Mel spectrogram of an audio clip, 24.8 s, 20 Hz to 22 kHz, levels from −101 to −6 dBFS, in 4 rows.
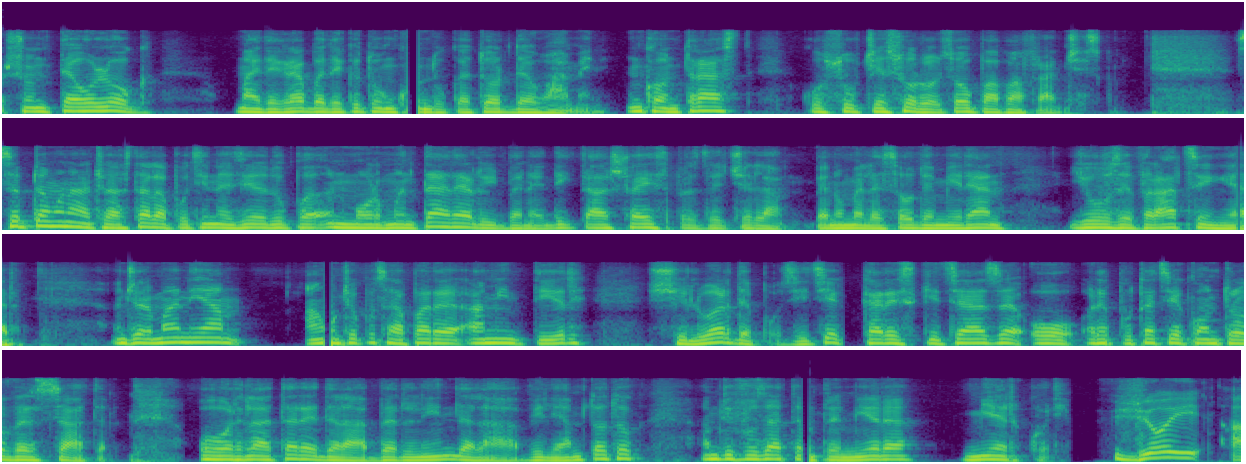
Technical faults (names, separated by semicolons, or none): packet loss on an ADPCM call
